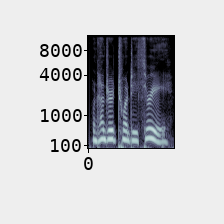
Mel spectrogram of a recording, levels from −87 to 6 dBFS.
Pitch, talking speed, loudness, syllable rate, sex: 215 Hz, 185 wpm, -16 LUFS, 5.9 syllables/s, female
